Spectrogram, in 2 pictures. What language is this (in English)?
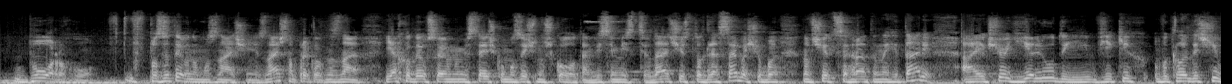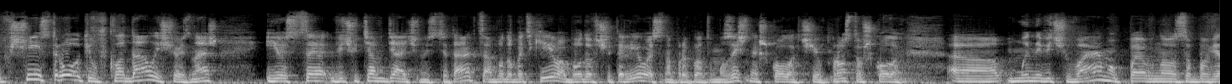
Ukrainian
